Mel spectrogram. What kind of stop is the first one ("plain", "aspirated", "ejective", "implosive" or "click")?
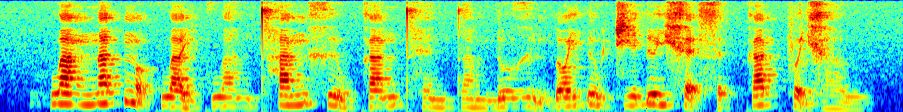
plain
